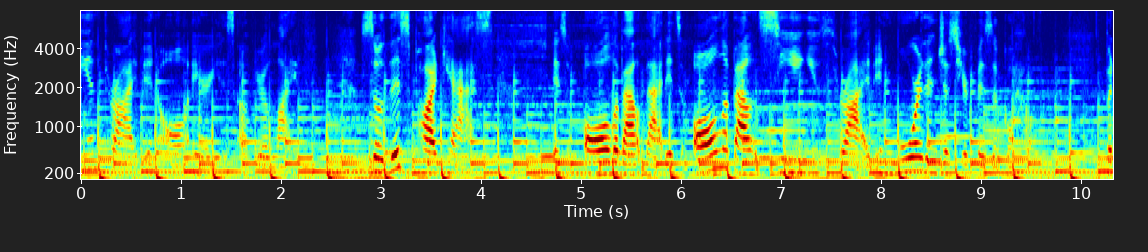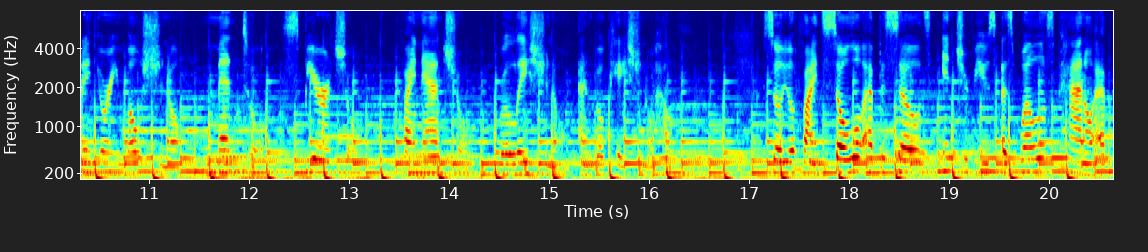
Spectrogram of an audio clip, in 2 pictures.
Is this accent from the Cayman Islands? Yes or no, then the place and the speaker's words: yes; Cayman Islands; we're both from the Cayman Islands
